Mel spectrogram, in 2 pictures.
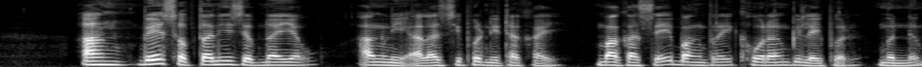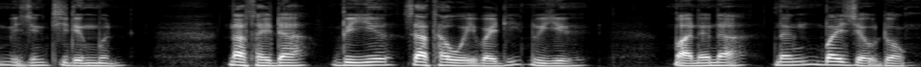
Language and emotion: Bodo, sad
